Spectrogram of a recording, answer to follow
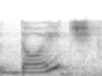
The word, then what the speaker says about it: Deutsch: Okay, don't confuse it with Dutch. This is not Dutch, it's a Deutsch.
